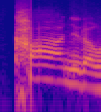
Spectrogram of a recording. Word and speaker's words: 칸: 우리 조상들은 칸이라고 그러는데 칸인데 이거 쓸 때는 그게 칸이 아니고 한자로는 한이라고 해요. 한. 근데 이게 발음상으로 그 목물 발음으로 칸인데 이 칸은 소위 말하는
